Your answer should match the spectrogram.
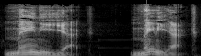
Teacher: And you are a sexmaniac，首先它是一个双元音 A， man 这个 n 其实在这个单词当中是发两遍的，同时元音跟元音之间可以加一个那么连音，不是加我就加也，所以那个 e 跟 a 中间可以加个也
